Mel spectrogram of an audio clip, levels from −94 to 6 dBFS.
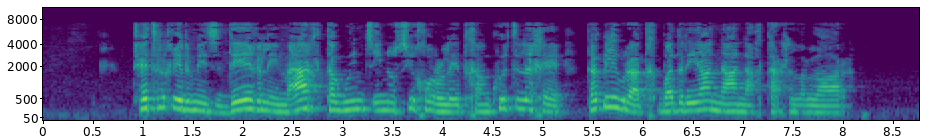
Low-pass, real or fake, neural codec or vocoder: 7.2 kHz; real; none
